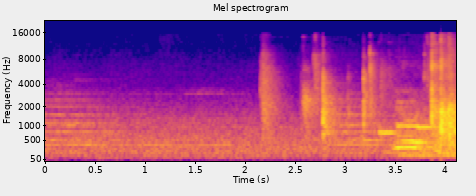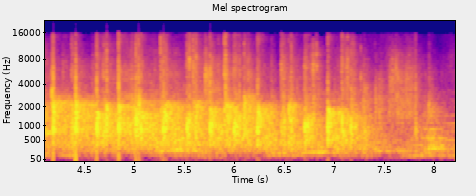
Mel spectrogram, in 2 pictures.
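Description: A few sharp clicks, then a short run of rising notes, then a burst of applause lasting about three and a half seconds that is the loudest part and fades near the end.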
